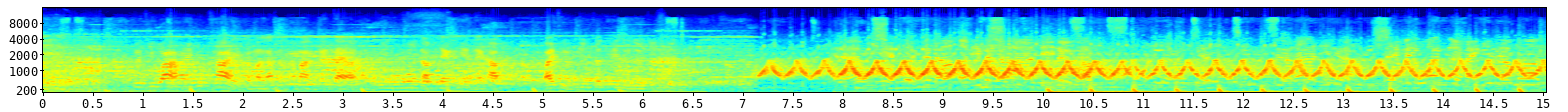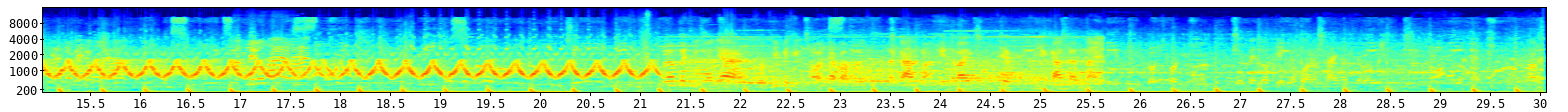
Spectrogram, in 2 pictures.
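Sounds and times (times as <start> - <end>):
music beat: 0.0 - 27.9
electronic siren yelping: 0.1 - 26.0.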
